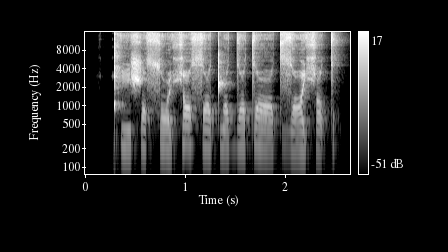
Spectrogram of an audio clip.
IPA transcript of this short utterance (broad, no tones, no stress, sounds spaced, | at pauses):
ǃʰ i ʃ ə sˤ o ç ə sˤ i tˤ ɳ ə dˤ i tˤ a w a tˤ zˤ a ç ə tˤ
